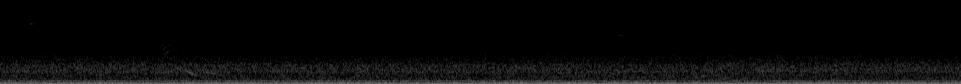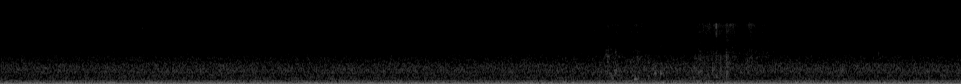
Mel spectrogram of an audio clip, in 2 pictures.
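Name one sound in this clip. Water pours steadily into a pond.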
